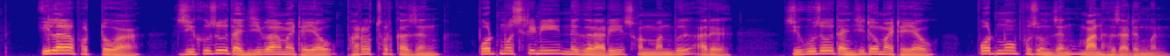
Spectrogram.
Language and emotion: Bodo, neutral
